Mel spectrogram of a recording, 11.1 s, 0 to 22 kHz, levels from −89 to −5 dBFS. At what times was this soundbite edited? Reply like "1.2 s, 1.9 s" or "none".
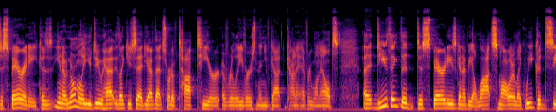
none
